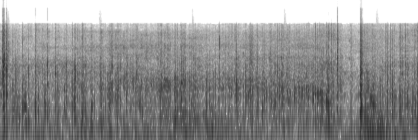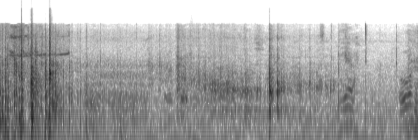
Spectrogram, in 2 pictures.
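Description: Skateboard wheels rolling on smooth concrete, broken by several sharp cracks of the board popping and landing, the loudest bunched together in the middle. Men's voices are heard faintly near the end.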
